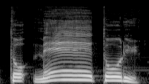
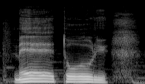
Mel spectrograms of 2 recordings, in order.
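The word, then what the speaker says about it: メートル: Hein, c'est le mot français, hein, je pense français, qui a été katakanaïsé, hein, qu'on prononce à la façon japonaise. Hein, Metoru.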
